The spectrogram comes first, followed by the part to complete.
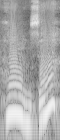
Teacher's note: اس کی آواز بھی حلق کے آخری حصے سے آ رہی ہے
